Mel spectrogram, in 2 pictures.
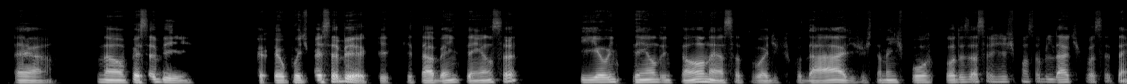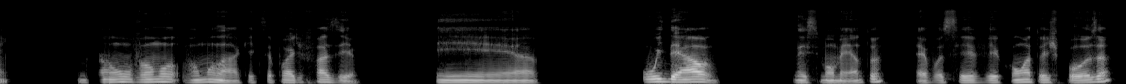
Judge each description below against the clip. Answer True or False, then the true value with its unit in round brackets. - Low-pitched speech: True (100 Hz)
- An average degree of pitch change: True (3.2 semitones)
